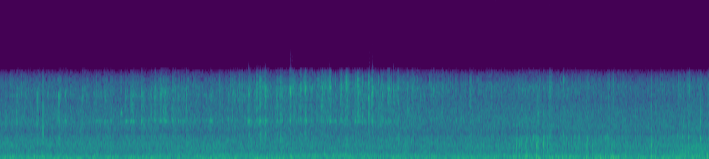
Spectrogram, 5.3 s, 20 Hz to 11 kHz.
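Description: DB Class 423 S-Bahn electric train pulling out and approaching along the track, its running noise on the rails growing louder toward the end, with a faint high squeal through the middle.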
